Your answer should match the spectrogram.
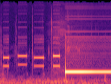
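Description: Four short beeps from a telephone keypad being dialed, evenly spaced, followed by one steady, unbroken single tone that holds to the end. No voices are heard.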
